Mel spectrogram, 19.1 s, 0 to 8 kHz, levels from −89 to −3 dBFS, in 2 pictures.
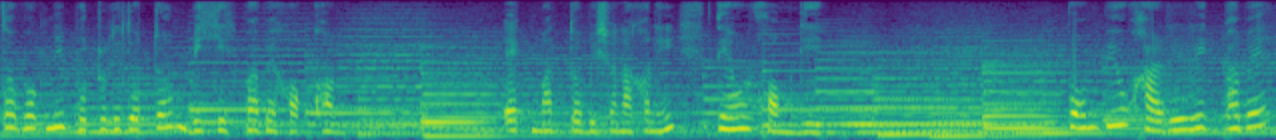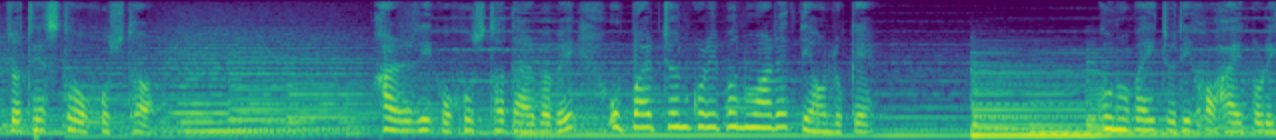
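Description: No technical faults can be heard anywhere in this clip.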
